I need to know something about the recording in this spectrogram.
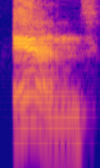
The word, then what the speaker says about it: and: are you going and makes an n sound n sound n n i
